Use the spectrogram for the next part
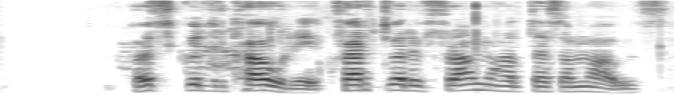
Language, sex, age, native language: Icelandic, male, 13, Icelandic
